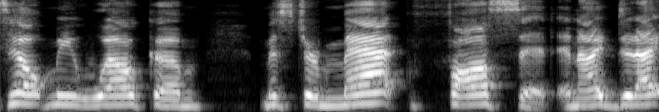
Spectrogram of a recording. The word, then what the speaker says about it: Fawcett: me welcome Mr Matt Fawcett and I did I it is literally pronounced like faucet right Matt yes ma'am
